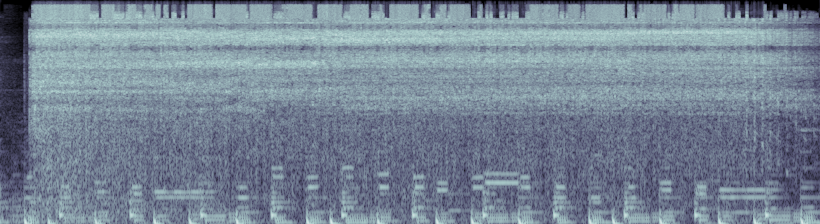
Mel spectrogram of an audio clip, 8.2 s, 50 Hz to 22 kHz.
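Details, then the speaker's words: Mini 4WD FMA chassis with stock transmission setting at max: harsh high-pitched gear whine with ratcheting buzz; noisy because the crown gear stopper sits on the chassis wall. "Tapi kuatnya itu kalau settingan bawaan itu berisik. Nah, berisiknya itu coba kita dengerin dulu ya suaranya yang di max."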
